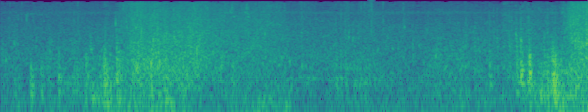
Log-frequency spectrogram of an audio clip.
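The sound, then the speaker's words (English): A small boat moves across water, with steady splashing and lapping against the hull, wind rushing over the microphone, and a few louder sloshes near the end. “do try and stay in the boat, darling.”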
